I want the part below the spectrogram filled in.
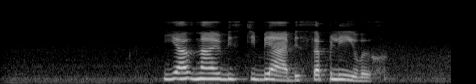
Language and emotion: Russian, angry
